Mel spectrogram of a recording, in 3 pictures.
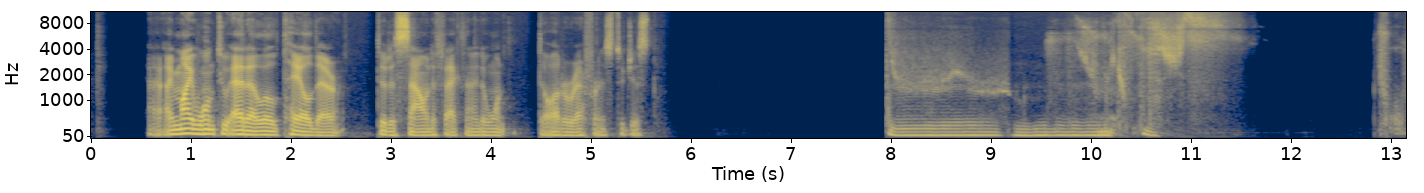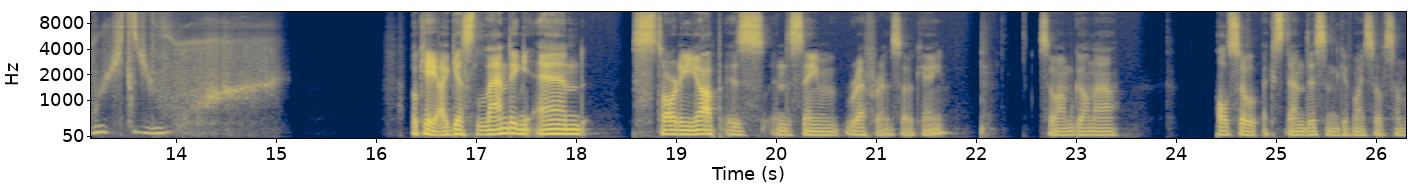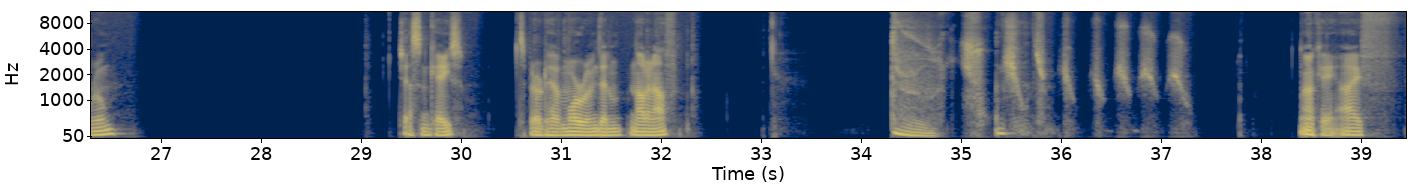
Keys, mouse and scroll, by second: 0.6 ctrl+scroll down 2, 1.4 ctrl+scroll down 2, 1.8 ctrl+click, 2.6-4.1 drag, 4.2 click, 5.0 click, 5.6 space, 16.2 space, 16.9 click, 17.9 click, 19.2-22.6 drag, 22.8-24.2 drag, 25.6 click, 26.0 space, 29.0 space, 29.1 click, 29.8-31.0 drag, 31.8-32.9 drag, 32.3 space, 33.1 click, 38.4 space, 39.2-39.4 drag.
